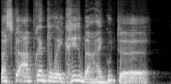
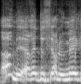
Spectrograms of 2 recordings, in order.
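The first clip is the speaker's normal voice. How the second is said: higher, teasing jeer at a show-off; mock the friend who sneers at your English; 10 semitones higher than usual. Friend sneers at someone speaking English, higher mocking jeer. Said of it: "quelqu'un va dire".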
